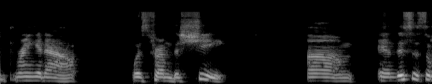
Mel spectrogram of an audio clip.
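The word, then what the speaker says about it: Sídhe: a book written about the she and and it's spelled s DHE it's an Irish ter term excuse me I have a dry throat so it's an Irish term and the she referred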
